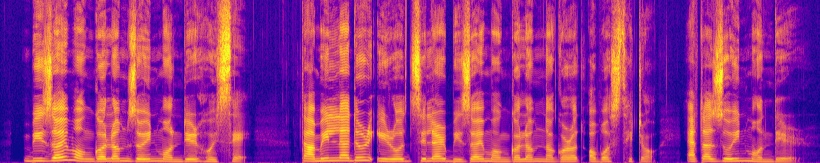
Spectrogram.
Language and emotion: Assamese, neutral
